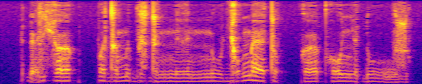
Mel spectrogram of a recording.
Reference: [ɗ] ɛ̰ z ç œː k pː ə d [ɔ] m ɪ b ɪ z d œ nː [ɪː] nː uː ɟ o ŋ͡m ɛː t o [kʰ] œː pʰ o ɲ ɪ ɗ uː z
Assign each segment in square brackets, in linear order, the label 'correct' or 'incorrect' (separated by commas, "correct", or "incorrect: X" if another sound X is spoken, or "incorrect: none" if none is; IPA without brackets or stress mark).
correct, incorrect: ə, correct, incorrect: kː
